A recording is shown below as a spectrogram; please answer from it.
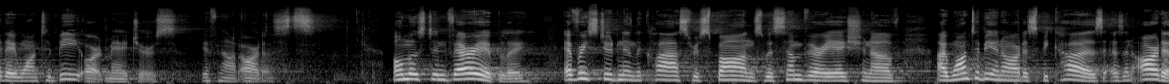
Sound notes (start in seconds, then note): none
